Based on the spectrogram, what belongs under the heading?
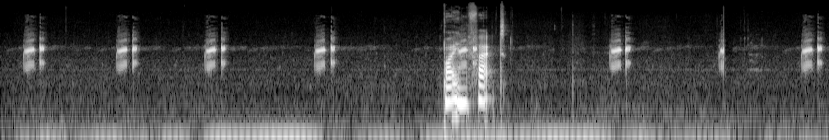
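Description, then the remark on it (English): A Pacific tree frog gives a steady series of two-part ribbit croaks, spaced about a second apart. A person briefly speaks over the calls partway through. “And this is the sound of frogs that we notice from many films.”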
